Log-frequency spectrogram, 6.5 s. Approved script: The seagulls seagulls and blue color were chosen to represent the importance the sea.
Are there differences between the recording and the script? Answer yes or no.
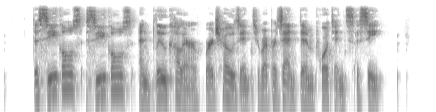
no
